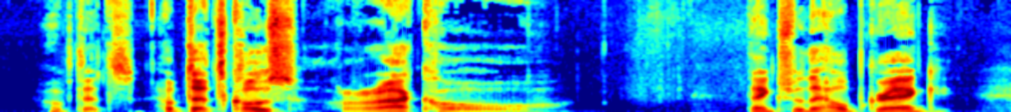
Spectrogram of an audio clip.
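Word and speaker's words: Rakau: Hey guys, the name of the hop is Rakow. Rakow. Hope that's close. Rakow. Thanks for the help, Greg. Let's see if I can remember that for next time. Rakow.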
